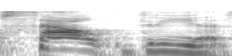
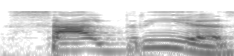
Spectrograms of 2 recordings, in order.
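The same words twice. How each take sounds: First: The L is vocalized like a W sound. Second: The L is a clear L, tongue raised. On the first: The speaker calls it wrong. "e não saldrias" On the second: The speaker calls it right.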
